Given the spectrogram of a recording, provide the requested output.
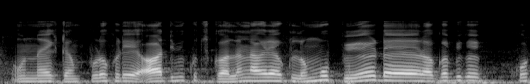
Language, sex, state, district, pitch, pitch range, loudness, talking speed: Hindi, male, Rajasthan, Churu, 155 Hz, 140-170 Hz, -16 LUFS, 180 wpm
